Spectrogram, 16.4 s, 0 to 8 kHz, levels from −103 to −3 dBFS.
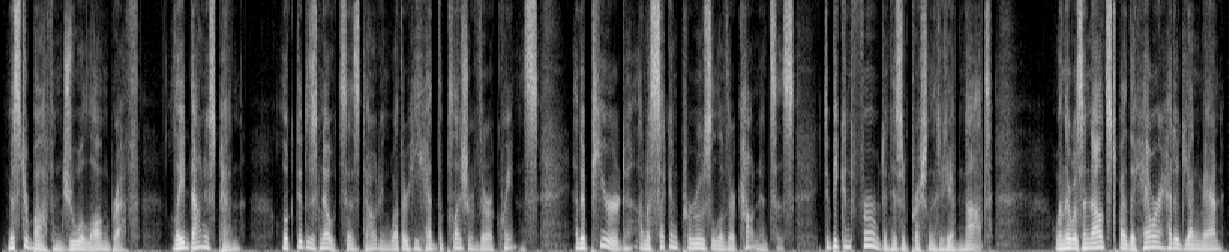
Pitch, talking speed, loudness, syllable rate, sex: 130 Hz, 195 wpm, -22 LUFS, 6.0 syllables/s, male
